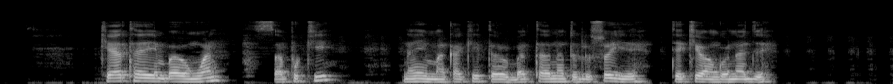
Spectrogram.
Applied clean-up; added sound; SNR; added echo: none; none; none; none.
